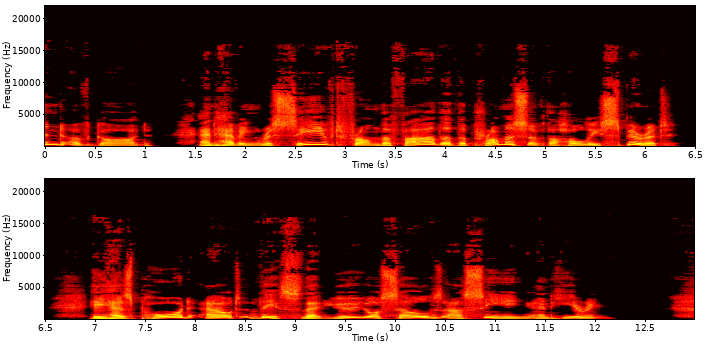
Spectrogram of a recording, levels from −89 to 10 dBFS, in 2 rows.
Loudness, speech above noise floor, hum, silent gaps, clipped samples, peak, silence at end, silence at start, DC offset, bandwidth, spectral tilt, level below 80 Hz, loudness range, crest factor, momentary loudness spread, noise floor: -21 LUFS; 64 dB; none; none; under 0.1%; -4 dBFS; 0 s; 0 s; under 0.1%; 16.5 kHz; -5.5 dB/octave; -46 dBFS; 3 LU; 18 dB; 8 LU; -85 dBFS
